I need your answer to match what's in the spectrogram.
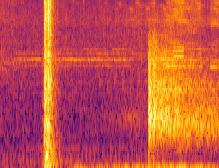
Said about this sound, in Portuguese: Isso foi um tiro, pai? Foi, filha. Você sabe como o Rio é.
